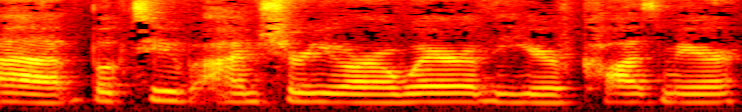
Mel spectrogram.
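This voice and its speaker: This very clean recording of a woman has a silent background. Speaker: book vlogger. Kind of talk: casual video monologue. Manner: casual with fillers.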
